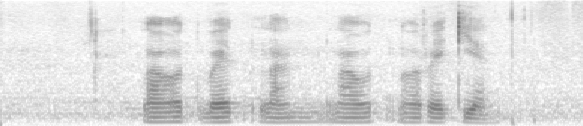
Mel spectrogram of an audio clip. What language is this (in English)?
Javanese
